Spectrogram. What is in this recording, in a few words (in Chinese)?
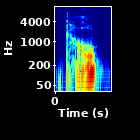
丂-台城-男, 台山话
